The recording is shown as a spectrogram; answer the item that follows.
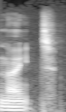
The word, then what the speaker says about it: night: Pronuncia a letra T. Não existe essa de não pronunciar a letra T. Temos que pronunciar GHT. Observa, GHT. GH não são pronunciados. Então, fazemos a fonética da letra T.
